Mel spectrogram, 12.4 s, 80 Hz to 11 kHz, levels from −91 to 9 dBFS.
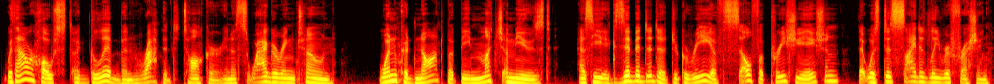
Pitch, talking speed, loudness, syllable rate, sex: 130 Hz, 150 wpm, -20 LUFS, 4.4 syllables/s, male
